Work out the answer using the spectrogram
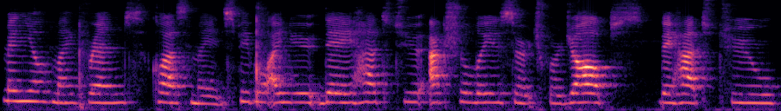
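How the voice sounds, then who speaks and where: An earnest young woman talks straight to the camera in a slightly high voice, repeating her key phrases to drive them home. The room around her is roomy and echoey. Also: little pitch movement, takes it slowly, hardly any pauses, pushed and bright. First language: Bulgarian. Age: young adult. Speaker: Chinese tutor. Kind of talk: motivational vlog talk. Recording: roomy echo.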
